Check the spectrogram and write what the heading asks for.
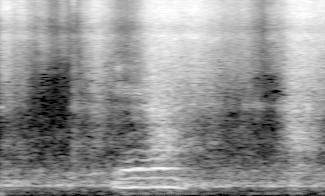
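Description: Dry rustling of sun-dried shiso leaves as hands work and crumble them in a plastic bowl. The rustle swells about half a second in and fades near the end.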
